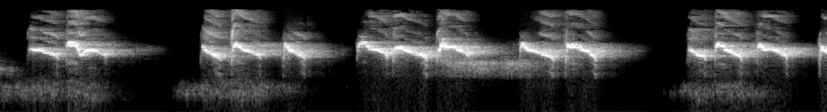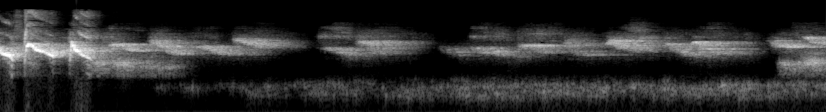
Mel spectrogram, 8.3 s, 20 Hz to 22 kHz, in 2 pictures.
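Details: Kept Puteh Raja bulbul recorded 8 May 2021: about seven emphatic bursts of bright, chattering chirps, roughly one per second. The song then softens into quieter, sliding whistled notes.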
